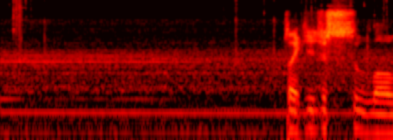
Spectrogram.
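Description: A metal pick scrapes and clicks inside a lock.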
